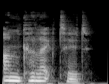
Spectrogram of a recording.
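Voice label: "uncollected", British English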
